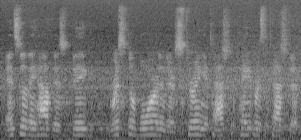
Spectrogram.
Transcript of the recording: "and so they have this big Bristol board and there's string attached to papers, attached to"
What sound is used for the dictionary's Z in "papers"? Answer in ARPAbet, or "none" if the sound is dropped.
Z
